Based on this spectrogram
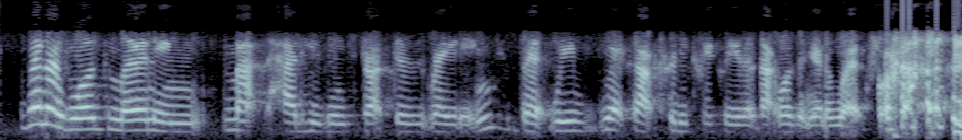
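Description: Using very wide pitch swings, a woman with an Australian accent speaks at a moderate pace and medium pitch. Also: hardly any pauses. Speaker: hot air balloon pilot. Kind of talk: interview.

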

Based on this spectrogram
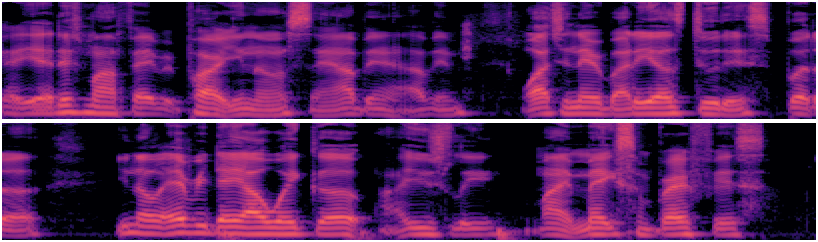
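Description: Talking at a very fast pace, a man with a Southern US accent uses a medium pitch and ordinary pitch variation. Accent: US South. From Atlanta, Georgia. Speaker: content creator. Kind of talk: panel discussion.

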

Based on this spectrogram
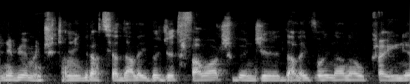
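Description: This man talks at a fairly quick clip with a fairly low pitch. Noticeable background noise runs behind him. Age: 30s. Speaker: politician. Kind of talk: political interview.

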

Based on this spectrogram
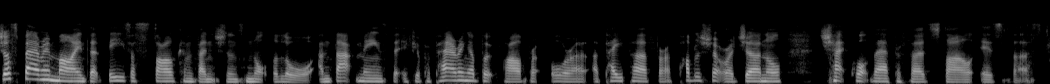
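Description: With an English accent, the speaker talks at a fairly quick pace with hardly any pauses. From England. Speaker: fiction editor, podcast co-host. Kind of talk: casual educational chat.

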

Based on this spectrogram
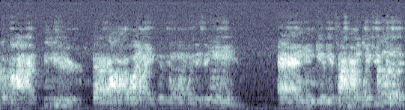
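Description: Noticeable background noise surrounds a man speaking at a fairly slow pace. His pitch is fairly high, and his loudness swings widely. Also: ordinary pitch variation. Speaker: podcast co-host. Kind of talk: casual chat. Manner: animated.

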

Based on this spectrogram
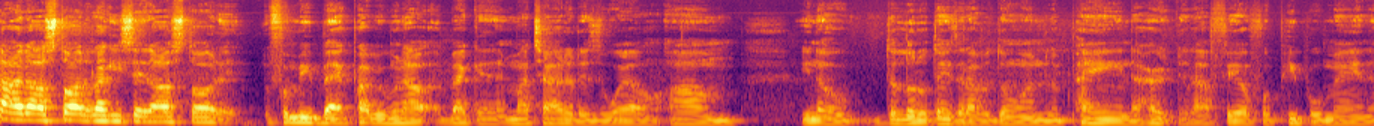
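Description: A man's dark, mellow voice, fairly low in pitch with ordinary variation, at a fairly quick pace, with audible room echo. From Oklahoma (Hugo). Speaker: youth motivational speaker. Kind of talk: interview.

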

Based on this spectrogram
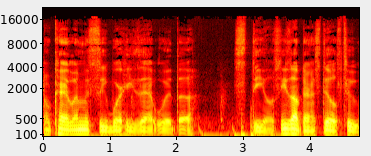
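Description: Background music beneath a man's very deep, low voice. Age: 40s. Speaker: sports podcast co-host. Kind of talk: casual chat.

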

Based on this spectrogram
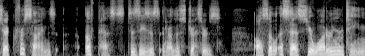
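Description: The reading voice sounds natural. Behind it, all is quiet.

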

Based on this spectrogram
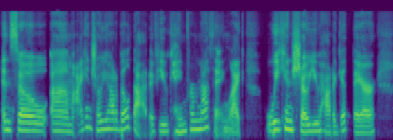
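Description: A woman with an American accent speaks at a moderate pace and medium pitch in a plain, everyday voice, with ordinary pitch variation. The recording is very clean with a silent background and a dry, close sound with no echo. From Oklahoma. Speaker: real estate team owner and broker. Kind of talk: podcast interview.

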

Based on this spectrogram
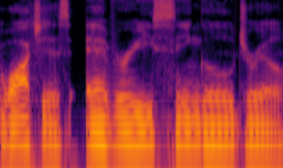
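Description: In a very clean recording with a silent background, a man speaks in a very deep, low voice, dark and mellow in tone, with monotone, flat intonation. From Louisiana. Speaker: retired pro football player. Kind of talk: casual chat.

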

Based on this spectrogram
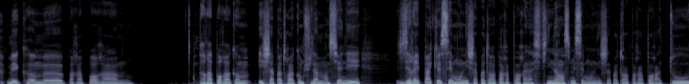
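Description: With an unremarkable speaking voice and a fairly low pitch, a woman talks at a moderate pace and fairly even intonation in a very clean recording with a silent background and a dry, close sound with no echo. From Ivory Coast. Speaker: student dancer. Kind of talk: interview.

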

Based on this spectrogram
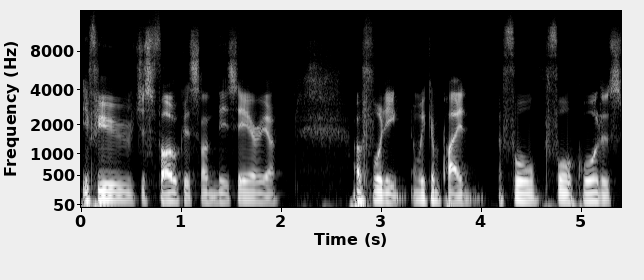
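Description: In an Australian accent, a man talks at a fairly low pitch and a moderate pace with monotone, flat intonation. The recording is very clean, with a silent background. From New South Wales, Australia. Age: 20s. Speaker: stand-up comedian. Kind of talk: casual chat.

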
